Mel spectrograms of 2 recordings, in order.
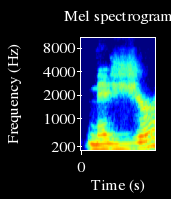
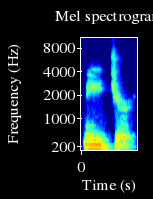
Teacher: measure with a zh in it. That's a fricative, right? Measure versus major, j. That is an affricate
